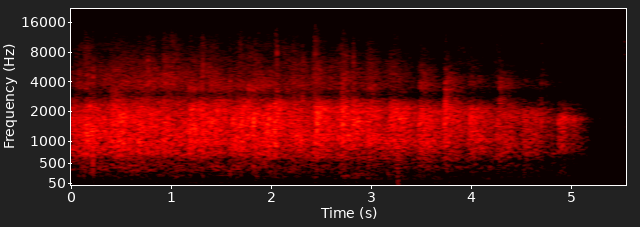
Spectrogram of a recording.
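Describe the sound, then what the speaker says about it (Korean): A church congregation claps for the worship team in a Korean Sunday service, a dense, even round of applause that holds steady and then tapers off at the end. "찬양팀을 위해서도 축복하고 격려하는 박수 하겠습니다"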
